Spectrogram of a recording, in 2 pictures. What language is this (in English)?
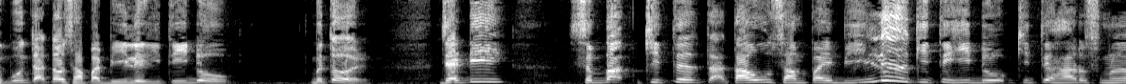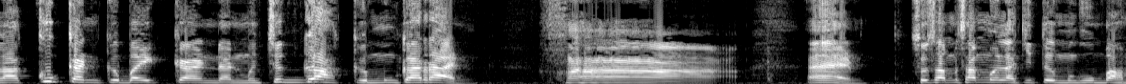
Malay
